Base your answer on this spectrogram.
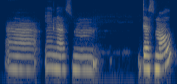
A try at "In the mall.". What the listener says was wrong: In the mall. In the mall.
